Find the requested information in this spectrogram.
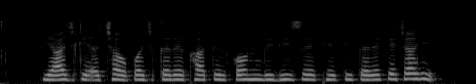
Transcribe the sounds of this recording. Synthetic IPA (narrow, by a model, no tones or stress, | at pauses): pɪjaːd͡ʒkeɐtːʃʰaʊpəd͡ʒkɐɾekʰaːt̪ɪɾkɔːnbɪd̪ʱisekʰeːt̪ikɐɾeket͡ʃaːɦi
